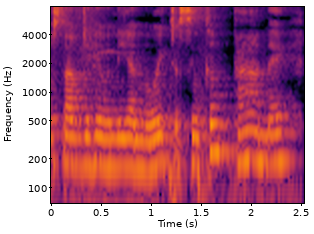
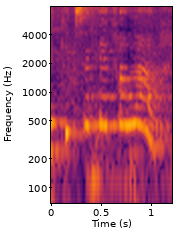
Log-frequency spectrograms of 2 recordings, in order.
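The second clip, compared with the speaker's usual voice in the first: put-on much higher, eager kid's question; curious child. Children pester their father about his news, childlike. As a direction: play an impatient little kid. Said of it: "Sabe coisa de criança".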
